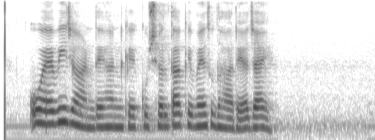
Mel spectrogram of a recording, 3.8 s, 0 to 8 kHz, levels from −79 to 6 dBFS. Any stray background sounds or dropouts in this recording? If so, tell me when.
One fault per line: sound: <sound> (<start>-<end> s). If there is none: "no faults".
no faults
